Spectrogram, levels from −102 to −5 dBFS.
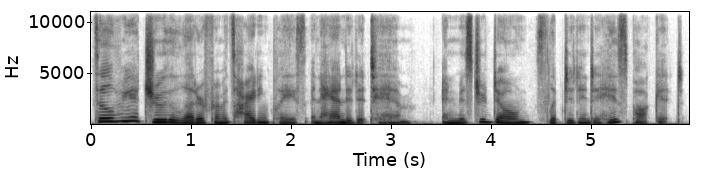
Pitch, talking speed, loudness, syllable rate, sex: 215 Hz, 210 wpm, -16 LUFS, 5.4 syllables/s, female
